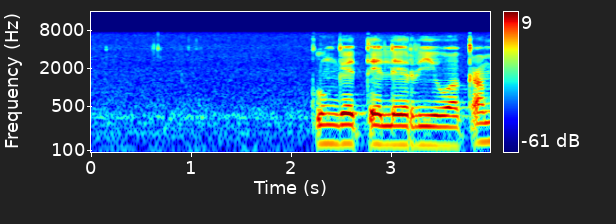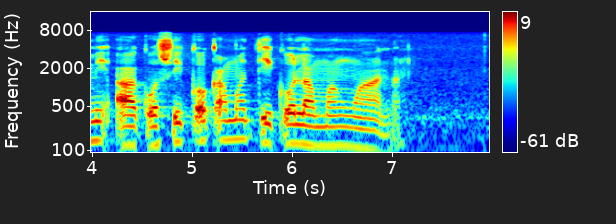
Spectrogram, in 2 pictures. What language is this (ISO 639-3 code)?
tso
